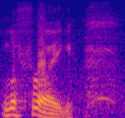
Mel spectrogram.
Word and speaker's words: Laphroaig: Leafroy, pronounced Leafroy. La F R O Y G. Okay. So, frog with a Y in the middle for no apparent reason, right?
